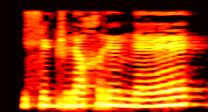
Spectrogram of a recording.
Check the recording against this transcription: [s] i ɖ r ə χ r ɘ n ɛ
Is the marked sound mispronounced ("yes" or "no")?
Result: no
